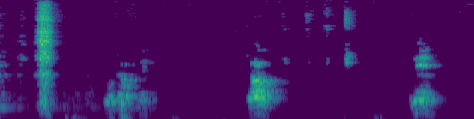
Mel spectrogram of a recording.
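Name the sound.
dog barking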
